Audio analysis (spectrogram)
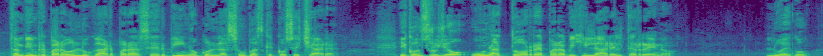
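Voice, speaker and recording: An actor playing a calm, wise teacher who tells parables in a measured way. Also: male voice, medium pitch, slightly rough. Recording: voice over light background music.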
